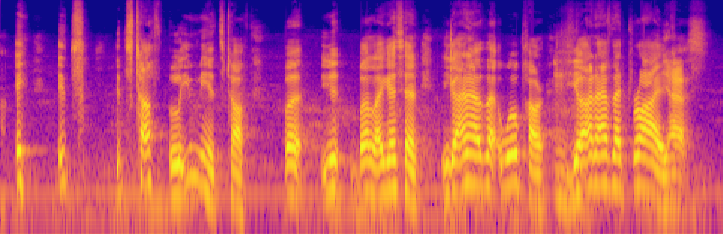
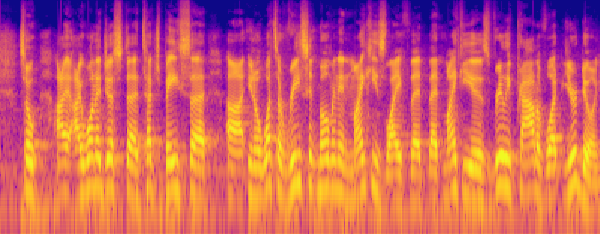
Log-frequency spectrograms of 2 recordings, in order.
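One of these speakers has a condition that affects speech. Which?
The first: cerebral palsy; cannot walk.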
